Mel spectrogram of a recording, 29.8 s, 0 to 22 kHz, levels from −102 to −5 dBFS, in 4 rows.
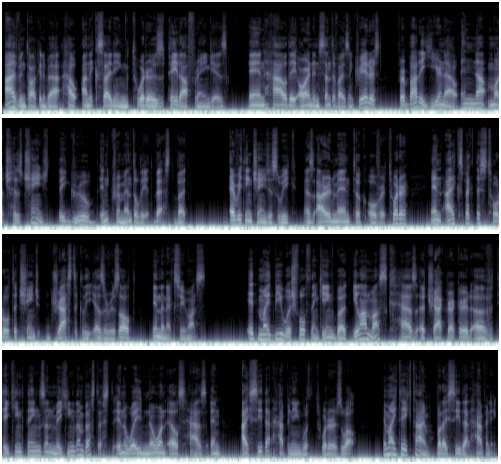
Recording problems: low rumble; loud; throughout; 9 dB below the speech

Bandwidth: 15.5 kHz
